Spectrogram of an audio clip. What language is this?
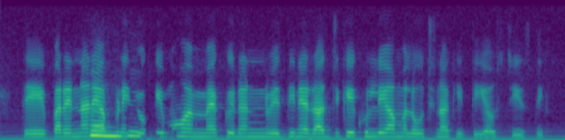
Punjabi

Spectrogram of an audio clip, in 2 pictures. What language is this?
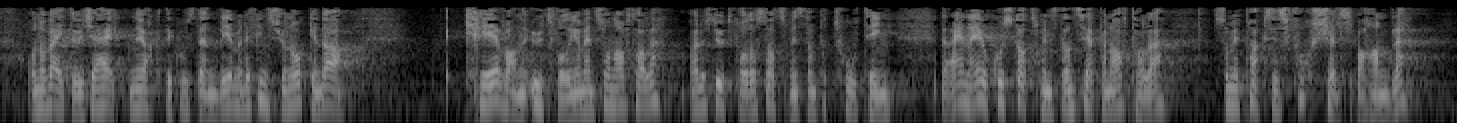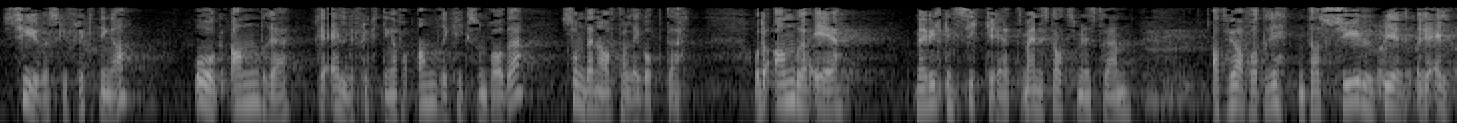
Norwegian Nynorsk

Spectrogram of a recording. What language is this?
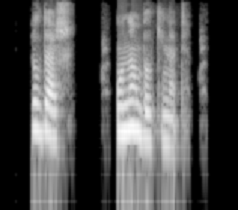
Bashkir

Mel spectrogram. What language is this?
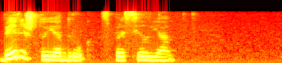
Russian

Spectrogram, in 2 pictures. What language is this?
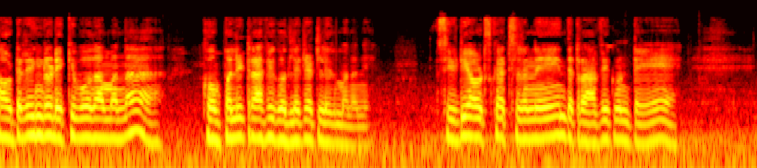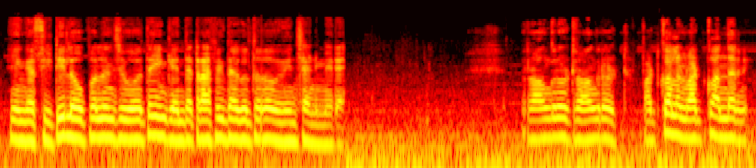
Telugu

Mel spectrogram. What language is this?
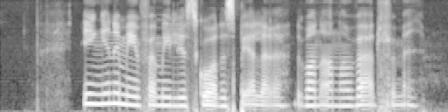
Swedish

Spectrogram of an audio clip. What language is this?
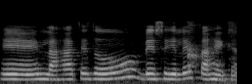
Santali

